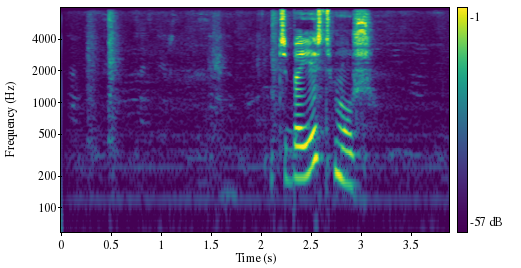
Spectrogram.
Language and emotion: Russian, neutral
